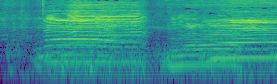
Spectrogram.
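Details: Newborn lamb born at midnight giving two drawn-out, quavering bleats with rich harmonics, separated by a short pause.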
